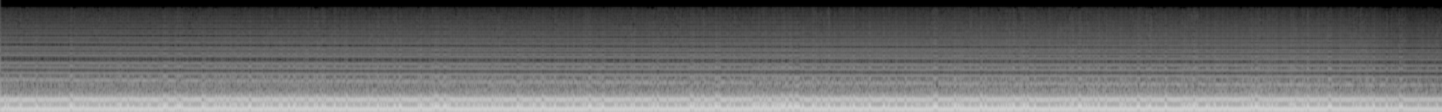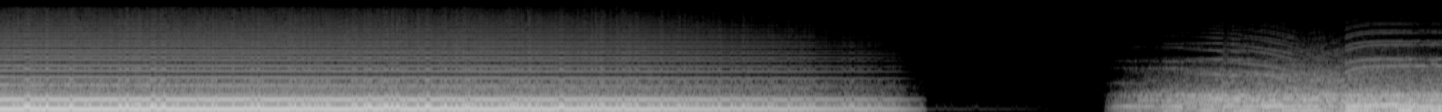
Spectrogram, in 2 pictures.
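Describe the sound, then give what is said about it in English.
Synthesized dial-up modem sounds: a dense, buzzing wash of steady electronic tones and hiss that runs loudly for over twenty seconds, cuts out briefly, then returns with chirping, sweeping tones. “Creating some dial-up modem sounds.”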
